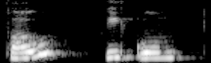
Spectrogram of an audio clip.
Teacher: یہ واو لین ہے، اور قاف ہیوی، لیکن اگلا کاف کم والا باریک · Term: کاف باریک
